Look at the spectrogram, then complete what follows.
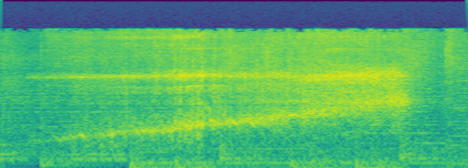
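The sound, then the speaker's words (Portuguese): A voice imitates an airplane, a sustained rising whoosh that climbs steadily in pitch for a couple of seconds before cutting off, fairly loud. “Tentei fazer o barulho do avião lá.”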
